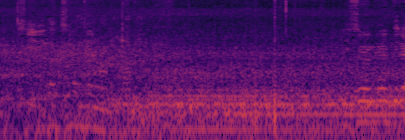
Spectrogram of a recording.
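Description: Car cabin noise while driving: a low road and engine rumble with a steady engine hum.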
